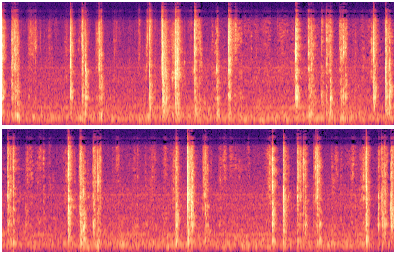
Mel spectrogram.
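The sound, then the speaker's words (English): A deck of cards that is sticking together from not being used in a while is shuffled, with irregular clusters of crisp, quick clicks and soft slaps repeating throughout, and no voices. “These are sticking together because I haven't used them in a while. I'm like, okay, y'all, come on. Shuffle for mama.”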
